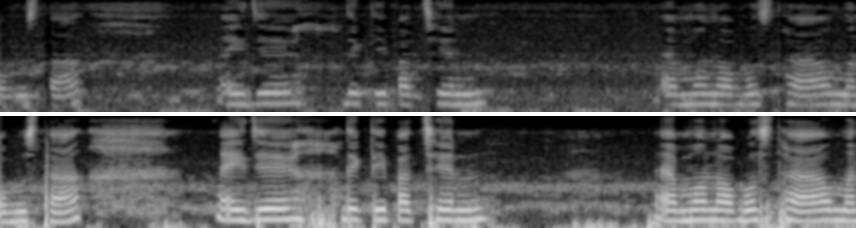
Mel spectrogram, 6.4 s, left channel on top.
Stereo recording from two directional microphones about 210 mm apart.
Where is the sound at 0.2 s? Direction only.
45° right (ahead or behind).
